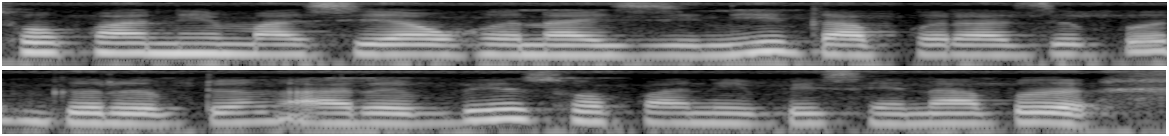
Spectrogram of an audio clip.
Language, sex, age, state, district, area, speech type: Bodo, female, 45-60, Assam, Chirang, rural, spontaneous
